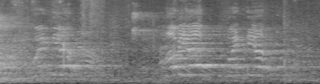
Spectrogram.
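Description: Faint voices in a large indoor arena, echoing in the hall, in two short stretches.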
